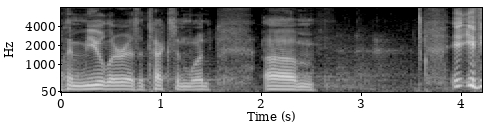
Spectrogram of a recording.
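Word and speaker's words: Müller: And so his actual pronunciation, this is what he looked like later in life, would be Mueller or Meller, really depending on what person you read.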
